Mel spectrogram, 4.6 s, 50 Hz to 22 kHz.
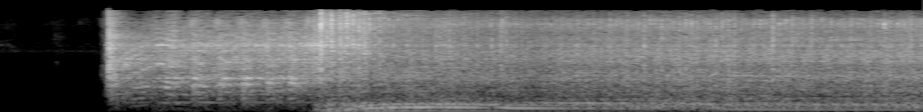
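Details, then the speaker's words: BMW E30 325i Touring after new engine and fuel-supply parts: short crank, catches within about a second and settles to an even idle; starts much better, though a large leak was seen at the throttle body. "it's definitely starting much better now but I'm sure you've just seen the large lead coming from the throttle body that is not meant to happen"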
